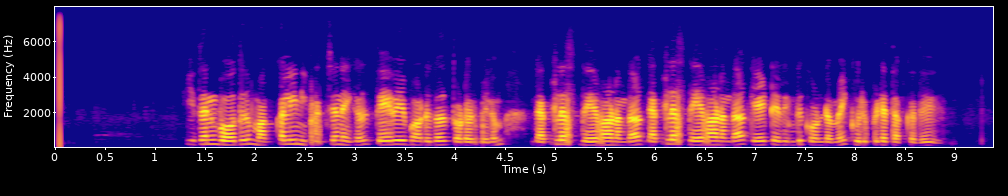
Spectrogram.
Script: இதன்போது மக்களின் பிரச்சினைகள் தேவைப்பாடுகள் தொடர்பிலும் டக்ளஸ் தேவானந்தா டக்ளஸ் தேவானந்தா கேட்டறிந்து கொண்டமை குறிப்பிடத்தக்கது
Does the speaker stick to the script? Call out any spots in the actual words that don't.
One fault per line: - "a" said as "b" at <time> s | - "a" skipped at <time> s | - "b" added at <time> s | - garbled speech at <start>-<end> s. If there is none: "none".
none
